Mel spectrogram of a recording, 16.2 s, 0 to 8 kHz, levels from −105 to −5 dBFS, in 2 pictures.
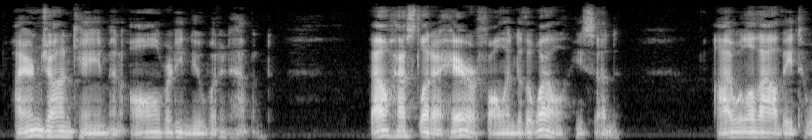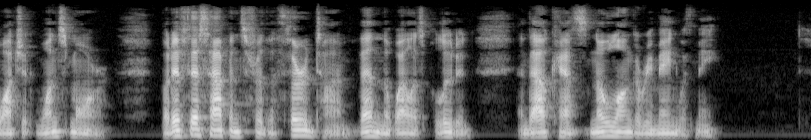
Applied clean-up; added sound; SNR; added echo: none; none; none; none.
